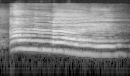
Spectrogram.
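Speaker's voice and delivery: high, loud Jamaican disbelief; shocked exclamation. Shown as a demonstration. Reacting to gossip, loud shocked patois. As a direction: cry out "A lie!" in shocked disbelief. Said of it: "this is usually an expression".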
